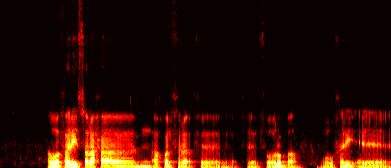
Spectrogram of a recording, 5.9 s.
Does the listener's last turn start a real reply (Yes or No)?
No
